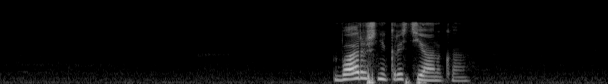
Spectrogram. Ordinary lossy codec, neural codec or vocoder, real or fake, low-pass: none; none; real; 7.2 kHz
